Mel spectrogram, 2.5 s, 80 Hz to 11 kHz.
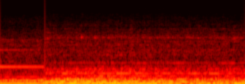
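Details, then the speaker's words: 1993 Ford F-150 first start after sitting 18 years: steady even engine hum holding at one raised pitch without dropping back, engine wanting to stay idled up really high; high idle. "All right, so it's not doing it too much right now, but the issue we're having a little bit is for some reason it's wanting to stay idled up really high."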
